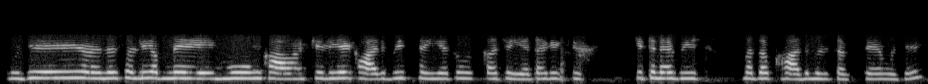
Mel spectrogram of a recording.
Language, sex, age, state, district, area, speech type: Hindi, female, 18-30, Madhya Pradesh, Harda, urban, conversation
